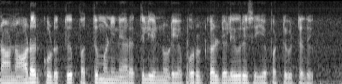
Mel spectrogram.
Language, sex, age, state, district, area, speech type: Tamil, male, 18-30, Tamil Nadu, Viluppuram, urban, read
